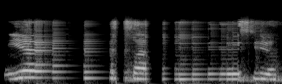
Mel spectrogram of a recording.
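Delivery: ordinary talk, nothing marked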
